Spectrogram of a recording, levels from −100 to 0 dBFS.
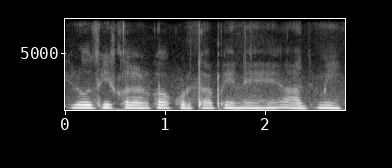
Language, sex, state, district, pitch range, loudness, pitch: Hindi, female, Madhya Pradesh, Bhopal, 225-240 Hz, -16 LUFS, 230 Hz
